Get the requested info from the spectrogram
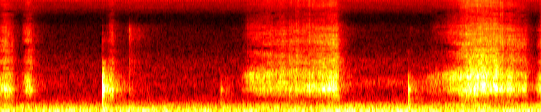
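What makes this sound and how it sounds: A chalk pencil traces letters on a flat wood-framed chalkboard while the other hand holds the frame. Quiet scratching, rubbing strokes sweep across the board surface, broken by a few short ticks and a final brighter stroke.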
